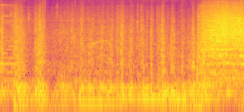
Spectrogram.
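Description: Marching band playing: low brass holding notes under a run of quick drum strokes.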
